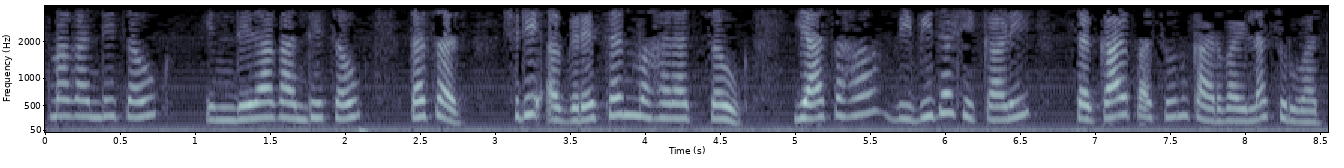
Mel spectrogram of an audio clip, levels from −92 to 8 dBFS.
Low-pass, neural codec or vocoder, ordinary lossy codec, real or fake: 3.6 kHz; none; none; real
